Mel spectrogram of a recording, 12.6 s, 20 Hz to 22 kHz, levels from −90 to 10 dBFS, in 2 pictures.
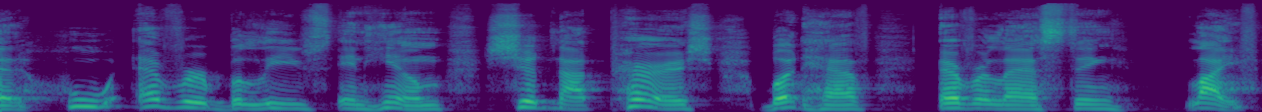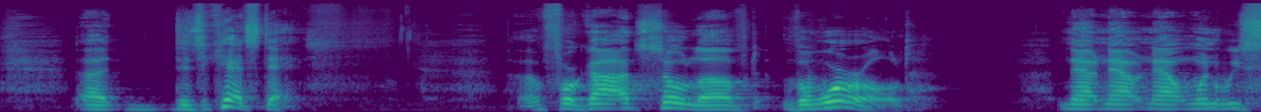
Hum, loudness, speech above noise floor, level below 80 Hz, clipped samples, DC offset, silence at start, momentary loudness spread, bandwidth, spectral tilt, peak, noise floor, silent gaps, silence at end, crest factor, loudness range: none; -30 LUFS; 43 dB; under -90 dBFS; under 0.1%; under 0.1%; 0 s; 12 LU; 19.5 kHz; -3.5 dB/octave; -8 dBFS; -73 dBFS; none; 0 s; 22 dB; 4 LU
